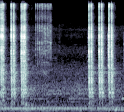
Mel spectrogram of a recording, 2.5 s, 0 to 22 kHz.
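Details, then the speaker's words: 2011 Volvo VNL steer axle during brake shoe replacement, recently replaced slack adjuster being backed off: quick bursts of crisp, even ratchet clicks with no slipping or grinding; normal, healthy slack adjuster ratcheting. "That noise you hear is the sound when you're Slack adjuster is in good shape. I know I had just recently changed that one."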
